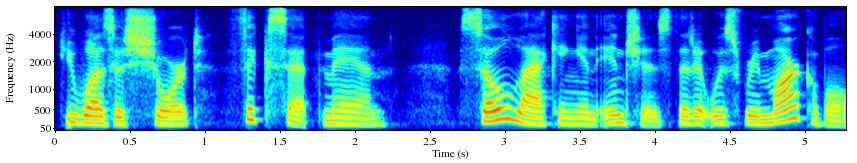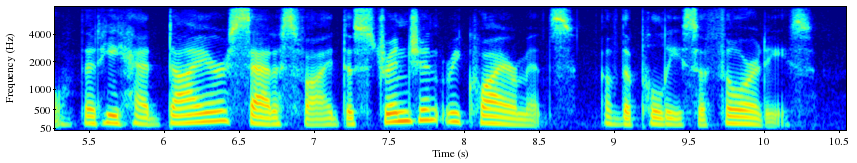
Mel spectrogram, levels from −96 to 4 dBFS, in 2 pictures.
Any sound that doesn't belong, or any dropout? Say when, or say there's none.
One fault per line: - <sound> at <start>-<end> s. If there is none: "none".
none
